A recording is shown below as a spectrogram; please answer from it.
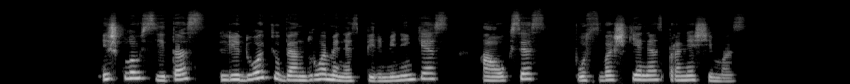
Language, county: Lithuanian, Šiauliai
